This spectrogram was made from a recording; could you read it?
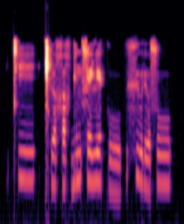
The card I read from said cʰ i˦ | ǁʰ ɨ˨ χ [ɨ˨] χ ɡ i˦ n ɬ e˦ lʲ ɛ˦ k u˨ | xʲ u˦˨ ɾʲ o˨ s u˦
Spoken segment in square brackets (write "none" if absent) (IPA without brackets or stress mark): ɨ˨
